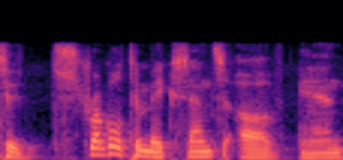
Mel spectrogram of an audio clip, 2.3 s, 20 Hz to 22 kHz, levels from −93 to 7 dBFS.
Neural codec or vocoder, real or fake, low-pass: none; real; 7.2 kHz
